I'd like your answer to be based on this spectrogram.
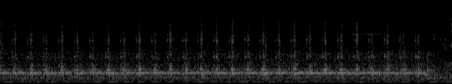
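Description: A sewing machine fitted with a 1/4 inch foot stitches half square triangle quilt pieces for a Barbed Chevron block, giving a steady, fast, evenly pulsing hum that runs close and continuous without talk.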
